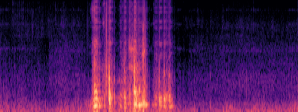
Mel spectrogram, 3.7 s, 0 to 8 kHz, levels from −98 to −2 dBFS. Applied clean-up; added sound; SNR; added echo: neural separator model SepFormer DNS4.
